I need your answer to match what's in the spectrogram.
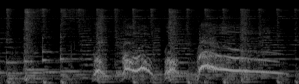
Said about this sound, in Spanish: Esta es una misión para Pluto, el perro de rescate.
